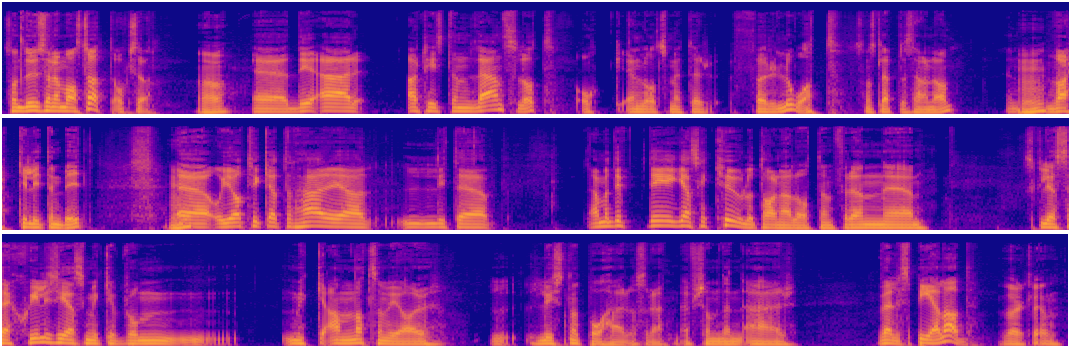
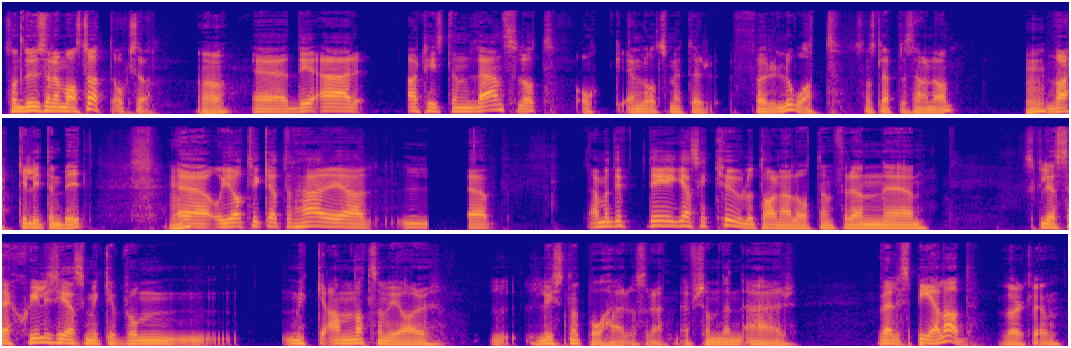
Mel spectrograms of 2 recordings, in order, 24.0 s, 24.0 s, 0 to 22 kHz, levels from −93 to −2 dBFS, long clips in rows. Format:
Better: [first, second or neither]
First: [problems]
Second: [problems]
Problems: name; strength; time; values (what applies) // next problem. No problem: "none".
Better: first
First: none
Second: audio cutting out; at 7.5 s and at 11 s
